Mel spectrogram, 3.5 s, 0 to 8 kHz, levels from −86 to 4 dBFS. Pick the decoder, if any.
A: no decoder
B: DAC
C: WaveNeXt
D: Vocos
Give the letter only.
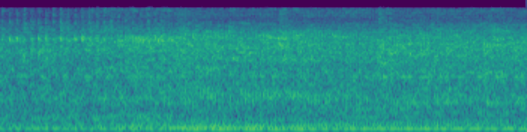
A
